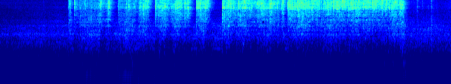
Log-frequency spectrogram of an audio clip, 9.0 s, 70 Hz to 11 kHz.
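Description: Stick-welding arc from a Miller Thunderbolt 225 transformer welder. It strikes about a second and a half in and runs with a steady crackling hiss, with a few brief dropouts at first. It cuts off suddenly about a second before the end.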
